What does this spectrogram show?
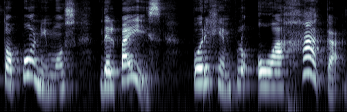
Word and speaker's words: Oaxaca: del país por ejemplo oaxaca se escribe con equis pero se pronuncia como si fuera una jota texas se escribe con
